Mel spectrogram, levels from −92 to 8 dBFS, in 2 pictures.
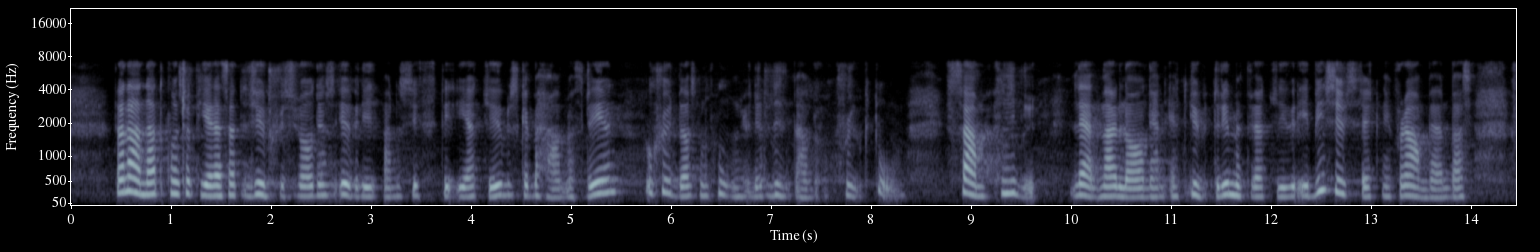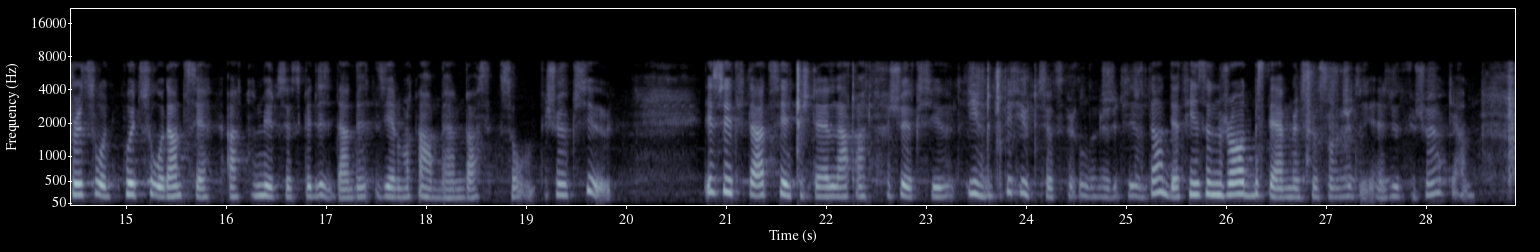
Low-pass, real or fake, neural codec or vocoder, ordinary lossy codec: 7.2 kHz; fake; autoencoder, 22.05 kHz, a latent of 192 numbers a frame, VITS, trained on one speaker; none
